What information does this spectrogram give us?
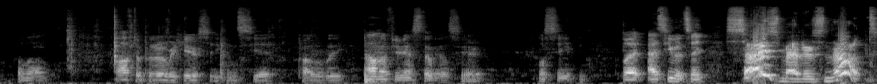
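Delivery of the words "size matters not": bad put-on voice, pushed very high, half failing. Quoting Yoda while holding something up to the camera: Yoda impression. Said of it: "I can't do that accent".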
